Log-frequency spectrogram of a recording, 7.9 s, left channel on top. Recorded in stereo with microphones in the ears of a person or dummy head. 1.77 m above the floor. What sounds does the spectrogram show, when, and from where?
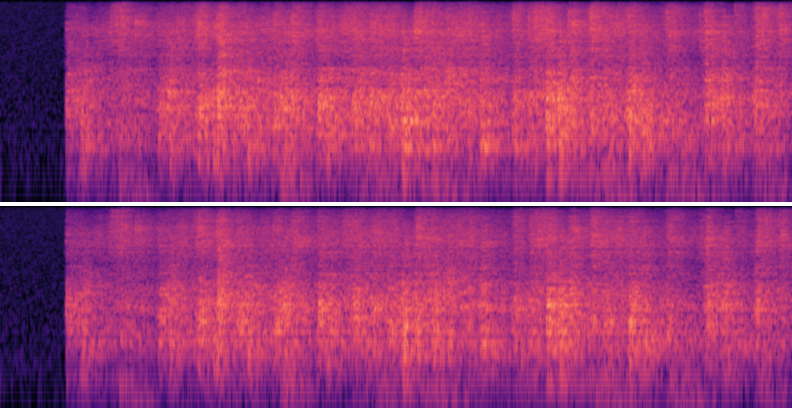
0.7 s running footsteps: centre (ahead or behind), 3.5 m; by 7.8 s 45° left (ahead or behind), 5 m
